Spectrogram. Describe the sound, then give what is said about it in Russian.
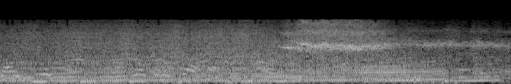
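Subaru and BMW cars launch from a drag race start with loud revving engines and squealing tires, a continuous roar that swells midway and fades slightly at the end. “И снова на старте Субару против БМВ.”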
